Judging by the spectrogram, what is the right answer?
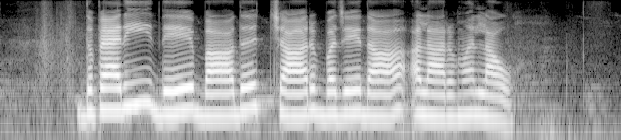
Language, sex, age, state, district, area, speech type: Dogri, female, 18-30, Jammu and Kashmir, Kathua, rural, read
